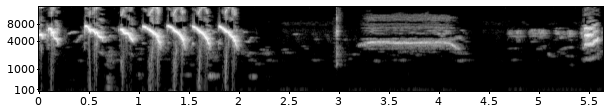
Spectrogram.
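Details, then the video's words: White-eye singing 'nembak' style as a lure recording: a run of seven quick, sharply downslurred whistles, then a long steady thin whistle that drops at the end, and a final short burst. "Masteran Pleci Nembak"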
